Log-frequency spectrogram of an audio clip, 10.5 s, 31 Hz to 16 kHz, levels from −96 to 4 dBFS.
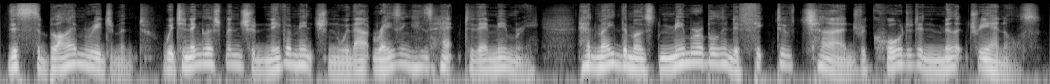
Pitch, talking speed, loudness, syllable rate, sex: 110 Hz, 160 wpm, -21 LUFS, 5.5 syllables/s, male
